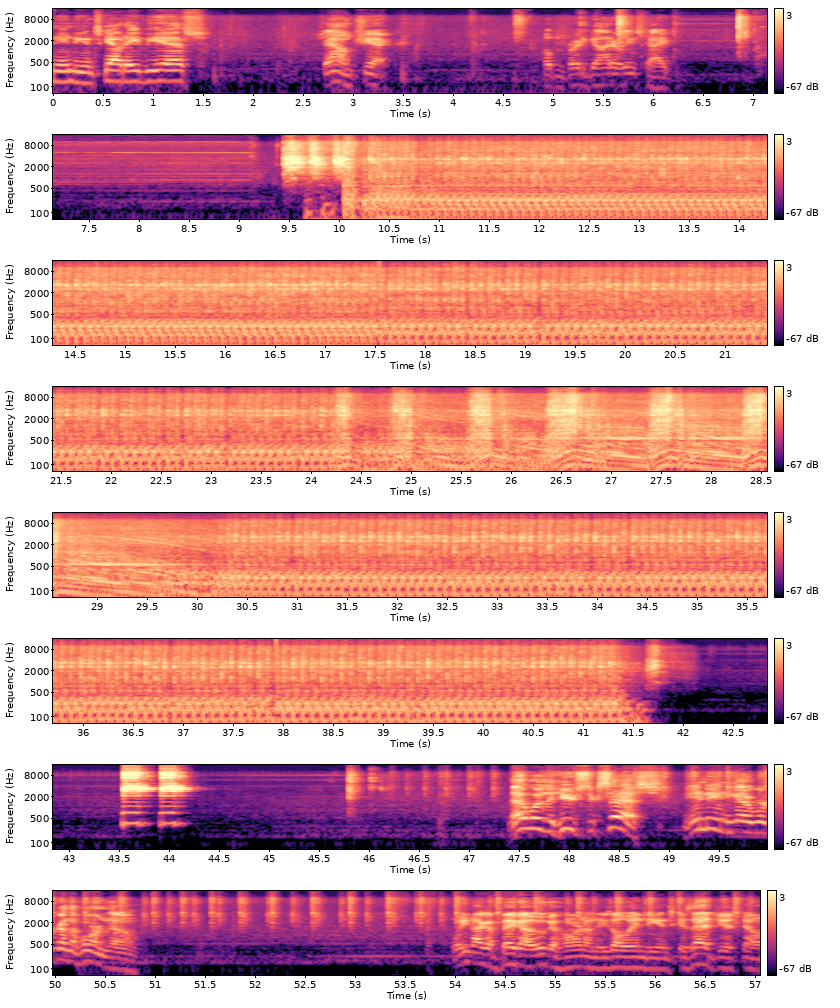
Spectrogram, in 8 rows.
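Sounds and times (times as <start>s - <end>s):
motorcycle engine idling and revving: 9.5s - 41.9s, 48.8s - 57.0s.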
